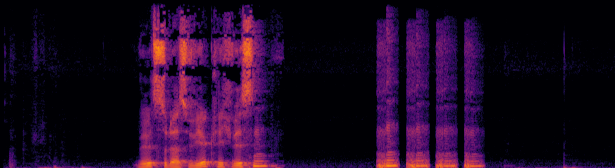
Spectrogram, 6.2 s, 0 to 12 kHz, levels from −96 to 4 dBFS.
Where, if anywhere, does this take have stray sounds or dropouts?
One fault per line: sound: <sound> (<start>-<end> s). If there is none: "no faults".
sound: laugh (3.8-4.9 s)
